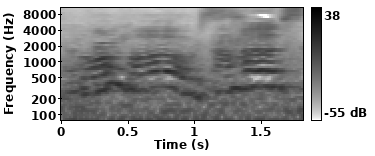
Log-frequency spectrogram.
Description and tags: almost loop
Loopable snippet of sound taken from a stereo recording of a live birth on an Olympus DS-40 and barely edited with Wavosaur. File names loosely indicate vocal phrases being said.
nurse, loop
